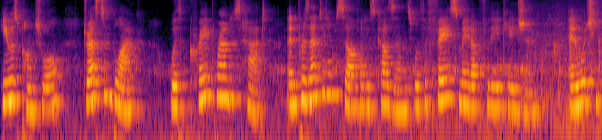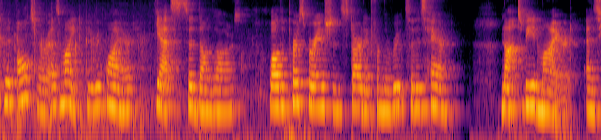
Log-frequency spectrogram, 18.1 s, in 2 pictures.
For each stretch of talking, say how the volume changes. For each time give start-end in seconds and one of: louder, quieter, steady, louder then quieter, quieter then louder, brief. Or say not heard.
0.0-15.8 steady
16.5-18.0 brief.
